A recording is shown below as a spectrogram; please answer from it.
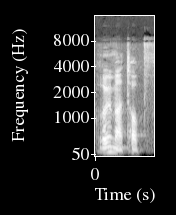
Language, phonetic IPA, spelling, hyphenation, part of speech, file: German, [ˈʁøːmɐˌtɔpf], Römertopf, Rö‧mer‧topf, noun, De-Römertopf.ogg
- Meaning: a Römertopf clay baking pot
